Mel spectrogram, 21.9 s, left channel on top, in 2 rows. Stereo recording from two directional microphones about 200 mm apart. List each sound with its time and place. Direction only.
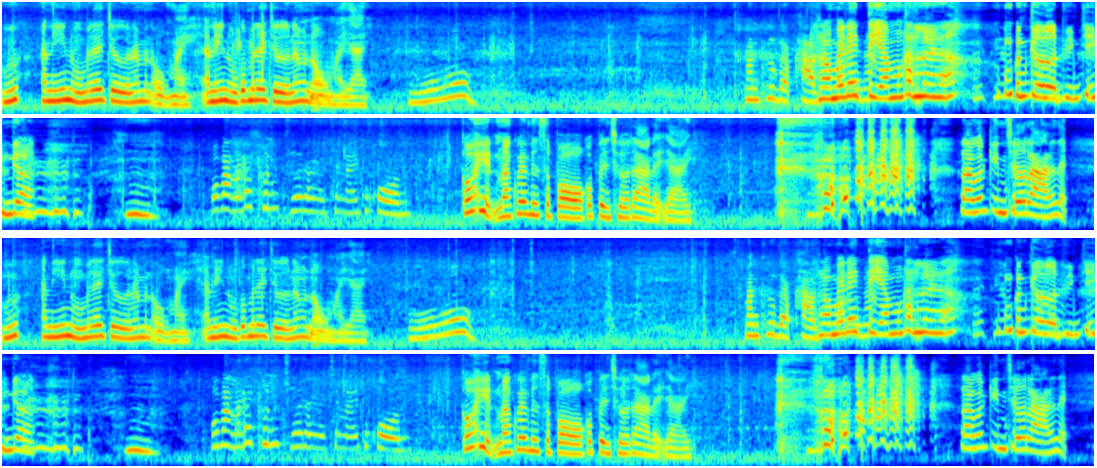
0.0 s speech: 5° left (ahead or behind)
7.4 s speech: 30° right (ahead or behind)
8.1 s a woman's voice: 25° left (ahead or behind)
11.3 s speech: 45° right (ahead or behind)
13.1 s speech: 20° right (ahead or behind)
15.5 s speech: centre (ahead or behind)
18.6 s a sound: 5° left (ahead or behind)
19.0 s snicker: 20° right (ahead or behind)
19.3 s snicker: 10° left (ahead or behind)
20.5 s a woman's voice: 20° left (ahead or behind)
